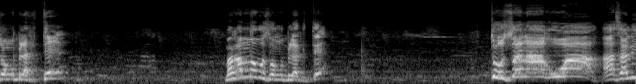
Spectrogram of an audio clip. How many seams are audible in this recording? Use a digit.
1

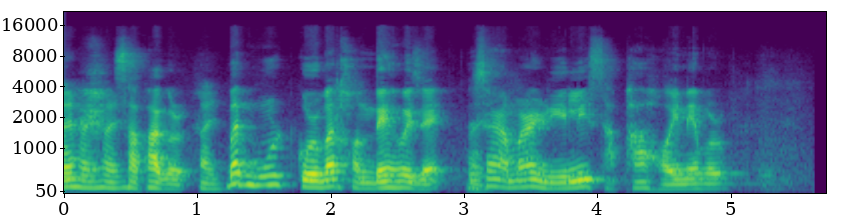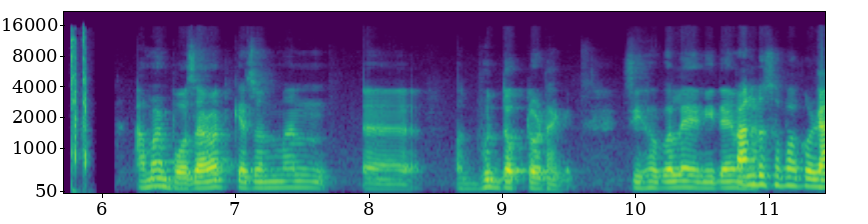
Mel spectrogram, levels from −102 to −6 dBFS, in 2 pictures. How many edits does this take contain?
1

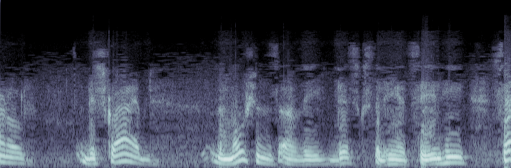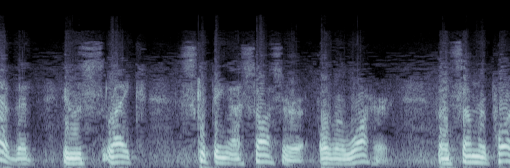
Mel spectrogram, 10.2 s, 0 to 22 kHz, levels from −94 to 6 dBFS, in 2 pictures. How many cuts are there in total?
1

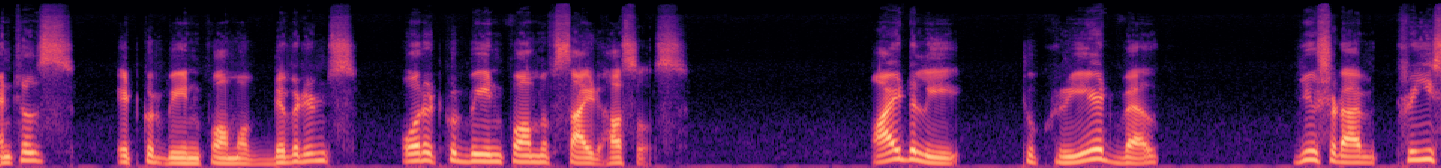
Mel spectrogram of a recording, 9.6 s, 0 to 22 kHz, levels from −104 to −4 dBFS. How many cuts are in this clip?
0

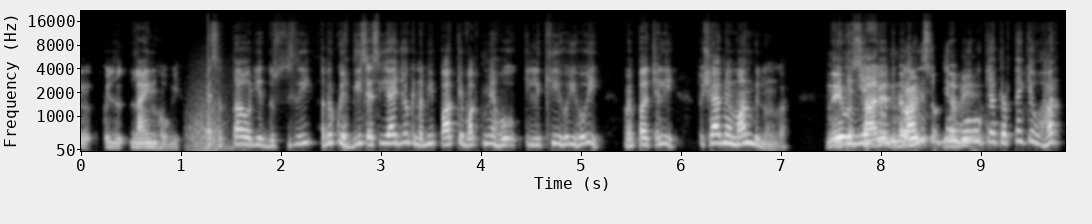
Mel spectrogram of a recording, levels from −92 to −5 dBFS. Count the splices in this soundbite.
1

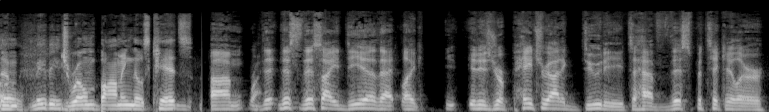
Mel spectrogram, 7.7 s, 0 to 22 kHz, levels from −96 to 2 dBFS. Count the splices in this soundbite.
1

